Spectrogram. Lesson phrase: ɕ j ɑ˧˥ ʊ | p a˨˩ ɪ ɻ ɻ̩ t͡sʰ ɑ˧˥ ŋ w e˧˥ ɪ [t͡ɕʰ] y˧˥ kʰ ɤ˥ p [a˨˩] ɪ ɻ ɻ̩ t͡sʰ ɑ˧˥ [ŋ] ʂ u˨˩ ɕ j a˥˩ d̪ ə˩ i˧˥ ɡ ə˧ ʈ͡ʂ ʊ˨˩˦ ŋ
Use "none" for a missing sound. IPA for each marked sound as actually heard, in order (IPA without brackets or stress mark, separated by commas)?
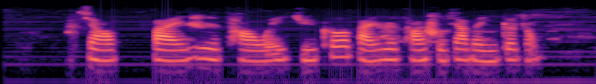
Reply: t͡ɕ, a˨˩, ŋ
